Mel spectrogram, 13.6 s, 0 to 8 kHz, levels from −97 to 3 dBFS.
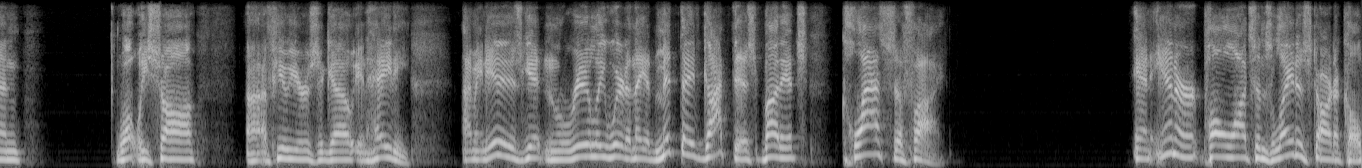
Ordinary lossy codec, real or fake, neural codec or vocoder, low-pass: Opus, 32 kbps; real; none; 7.2 kHz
